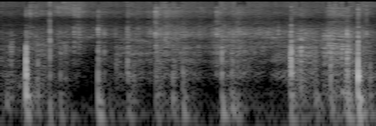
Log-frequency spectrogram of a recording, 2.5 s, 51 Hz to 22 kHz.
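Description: Hooves of a small Karabair horse, about 1.60 m tall, clip-clop at a walk in a quick, uneven rhythm, fairly faint and somewhat distant.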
